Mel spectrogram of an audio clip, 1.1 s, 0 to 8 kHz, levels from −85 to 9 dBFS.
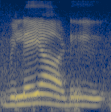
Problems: constant background noise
